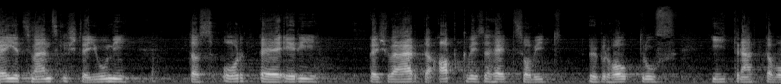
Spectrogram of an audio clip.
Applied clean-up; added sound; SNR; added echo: none; none; none; reverberation time 1.4 s.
